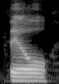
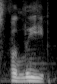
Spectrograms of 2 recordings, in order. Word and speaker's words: Philipe: kid so she would always correct people and say uh uh you know it's not Phillip it's not Phil it's Philipe get it right and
